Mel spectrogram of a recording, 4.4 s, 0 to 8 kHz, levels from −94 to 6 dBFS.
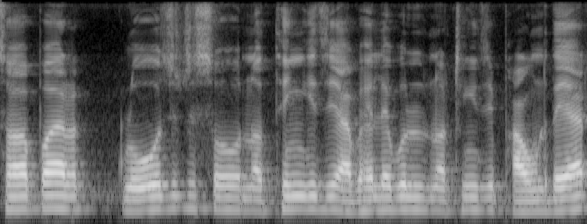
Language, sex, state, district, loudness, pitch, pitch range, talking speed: English, male, Odisha, Malkangiri, -18 LUFS, 125 Hz, 120-130 Hz, 150 wpm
